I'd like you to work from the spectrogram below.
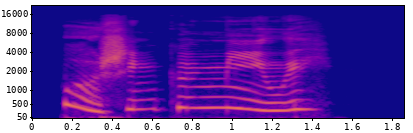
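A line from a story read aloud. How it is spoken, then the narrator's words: Girl whimpering. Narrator (Russian): скулит девушка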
